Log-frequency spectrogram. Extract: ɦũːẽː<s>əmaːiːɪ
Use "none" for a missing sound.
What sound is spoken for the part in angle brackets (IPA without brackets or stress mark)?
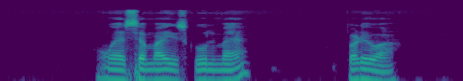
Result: s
